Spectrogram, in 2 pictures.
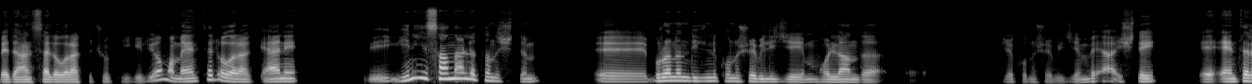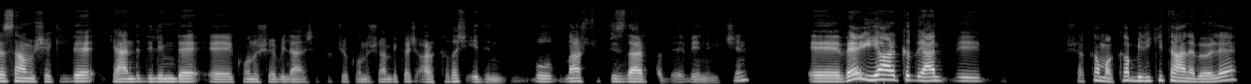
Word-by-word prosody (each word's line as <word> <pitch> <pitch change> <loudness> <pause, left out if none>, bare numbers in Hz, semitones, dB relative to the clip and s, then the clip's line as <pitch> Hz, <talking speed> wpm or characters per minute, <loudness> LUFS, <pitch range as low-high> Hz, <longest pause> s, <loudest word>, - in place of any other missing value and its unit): bedensel 115 +1 0
olarak 110 -1 +1
da - - -21
çok 110 0 -18
iyi 100 - -20
geliyor 110 - -5
ama 220 0 -1
mental 150 +10 -2
olarak, 130 - 0
yani, 135 +2 +1 0.7
eee, 75 - -8
yeni 80 - -2
insanlarla 270 -2 +4
tanıştım. 145 -7 -7 0.5
Eee, 130 -1 -5
buranın 170 +1 +2
dilini 155 0 -3
konuşabileceğim, 125 -5 -4
Hollanda 115 -2 -3 1.3
eee, - - -21
ca 115 - -12
konuşabileceğim 105 +2 -14
veya, 140 - -5
işte, 135 +1 -3 0.4
e, 120 - -2
enteresan 145 +3 +2
bir 135 - -4
şekilde 135 +2 -1
kendi 130 0 0
dilimde, 135 0 +1
eee, 125 -2 -1
konuşabilen, 120 -2 -6
işte, 110 - -21
Türkçe 130 - -17
konuşan 115 +1 -10
birkaç 125 - -9
arkadaş 125 +3 -6
edindim. 105 -5 -8 0.2
Bu, 135 -2 -4
bunlar 145 +2 +1
sürprizler 135 -1 0
tabii 100 +7 -15
benim 105 -4 -10
için. 175 - -10 0.6
Eee, 140 -1 +4
ve 240 +7 +8
iyi 215 0 +8
arkada 205 -3 +5
yani, 175 0 +6
eee, 160 -2 -4 0.8
şaka 145 +7 -4
maka 170 +4 0
1-2 170 +3 0
tane, 155 -7 +4
böyle, 165 +11 +2
135 Hz, 130 wpm, -21 LUFS, 120-155 Hz, 1.3 s, ve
